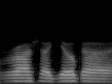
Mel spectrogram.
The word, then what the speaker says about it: Raja Yoga: acknowledge the practice of Raj Yoga, or Raja Yoga as we pronounce it in the West, which is the royal yoga, which means that we are actually looking at our psychological state.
